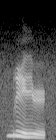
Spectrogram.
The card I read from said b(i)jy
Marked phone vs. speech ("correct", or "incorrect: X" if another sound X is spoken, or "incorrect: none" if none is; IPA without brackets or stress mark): correct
